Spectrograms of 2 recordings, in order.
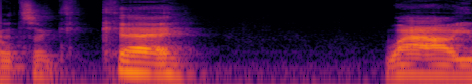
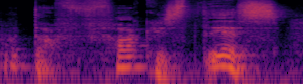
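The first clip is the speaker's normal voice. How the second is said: whispered disgust; 7 semitones higher, 16 dB quieter than usual. Retold or imitated. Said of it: "you're like".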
